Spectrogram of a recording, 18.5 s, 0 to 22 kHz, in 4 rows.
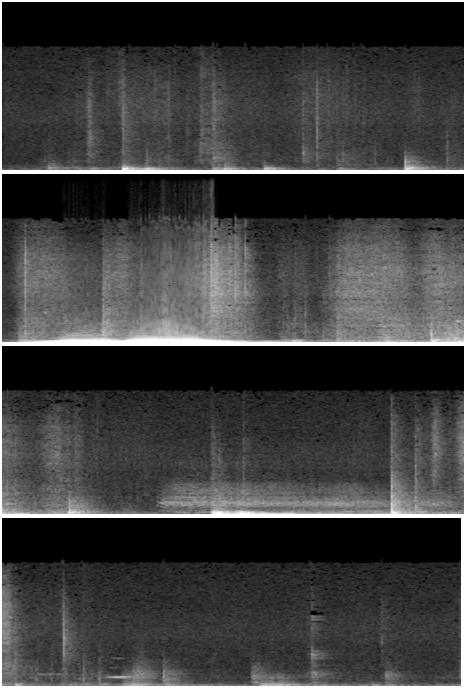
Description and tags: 20190101 heavy.door82
Close take of a sagging door that rubs the floor. EM172 Matched Stereo Pair (Clippy XLR, by FEL Communications Ltd) into Sound Devices Mixpre-3 with autolimiters off.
